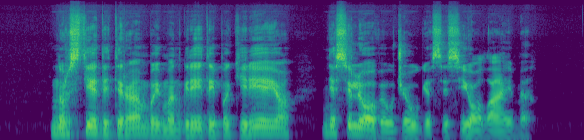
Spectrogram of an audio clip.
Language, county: Lithuanian, Kaunas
